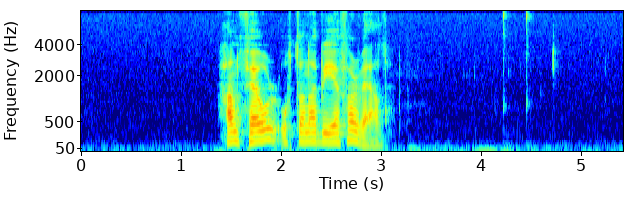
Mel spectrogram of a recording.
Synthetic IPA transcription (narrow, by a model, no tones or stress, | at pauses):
hɑnfœʉɹʔʊ̰t̪ɑnɑbiːəfɑɹʋɛ̰ːl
